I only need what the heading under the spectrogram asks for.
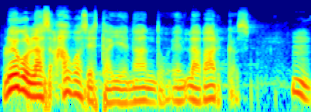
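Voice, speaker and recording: A male pastor preaching a sermon in a church, full of rhetorical questions and repeated words, rising to loud calls and dropping to near murmurs, with some non-native grammar. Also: lowish voice, animated, a little slow.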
